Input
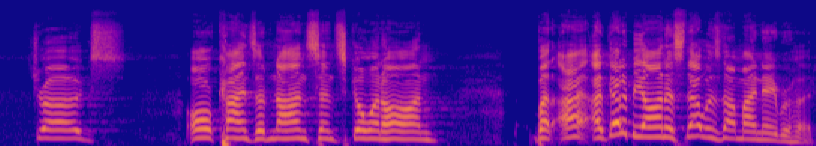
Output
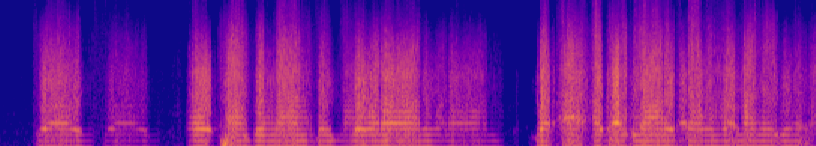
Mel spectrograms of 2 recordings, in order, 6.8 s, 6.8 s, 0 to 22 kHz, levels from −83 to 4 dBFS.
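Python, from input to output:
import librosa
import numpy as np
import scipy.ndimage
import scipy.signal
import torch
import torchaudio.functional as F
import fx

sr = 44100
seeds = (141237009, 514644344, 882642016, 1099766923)

y = fx.high_shelf(x, sr, hz=3100.0, db=-12.0)
y = y + 10.0 ** (-13.0 / 20.0) * np.pad(y, (int(557 * sr / 1000.0), 0))[:len(y)]
y = fx.lpc_monotone(y, sr, seeds[0], pitch_hz=160.0, order=16)
y = fx.noise_mod_delay(y, sr, seeds[1], noise_hz=1800.0, depth_ms=0.21)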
